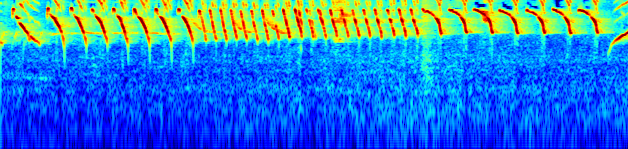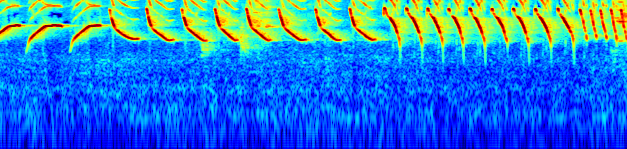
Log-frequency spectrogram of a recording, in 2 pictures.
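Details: Canary singing a long, clear cenkok-style song: rapid trains of high descending sweeps and trills, repeated several times a second, with a run of lower rising whistles midway before the fast trills return.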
